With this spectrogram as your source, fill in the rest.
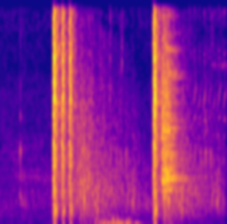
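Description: Video game gunfire on a shooting range: two sharp bursts of rapid shots, the first a quick cluster of cracks followed by a rumbling roll, the second a short burst, loud against a quiet background.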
